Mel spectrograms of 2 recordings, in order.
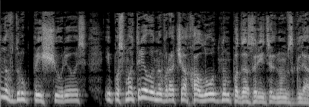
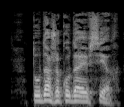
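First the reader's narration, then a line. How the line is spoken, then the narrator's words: Calm. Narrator (Russian): спокойно ответил врач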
